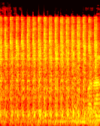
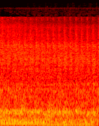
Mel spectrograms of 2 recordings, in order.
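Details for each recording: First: Yamaha Aerox scooter at idle, owner complaint of a noisy engine: loud, fast metallic hammering, about fourteen blows a second over the idle, helicopter-like; suspected cam chain tensioner. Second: Yamaha Aerox scooter at idle after its original cam chain tensioner was repaired: even, steady idle with a smooth mechanical hum; the earlier loud hammering knock is gone.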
